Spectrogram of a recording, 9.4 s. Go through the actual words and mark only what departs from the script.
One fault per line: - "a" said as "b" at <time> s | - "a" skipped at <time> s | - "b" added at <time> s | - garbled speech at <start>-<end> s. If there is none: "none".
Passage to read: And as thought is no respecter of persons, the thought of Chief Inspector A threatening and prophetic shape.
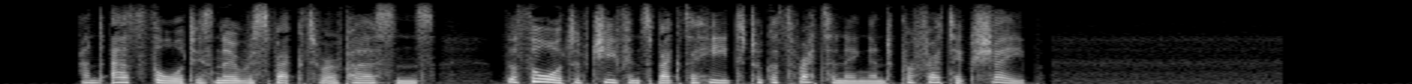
- "Heat took" added at 4.6 s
